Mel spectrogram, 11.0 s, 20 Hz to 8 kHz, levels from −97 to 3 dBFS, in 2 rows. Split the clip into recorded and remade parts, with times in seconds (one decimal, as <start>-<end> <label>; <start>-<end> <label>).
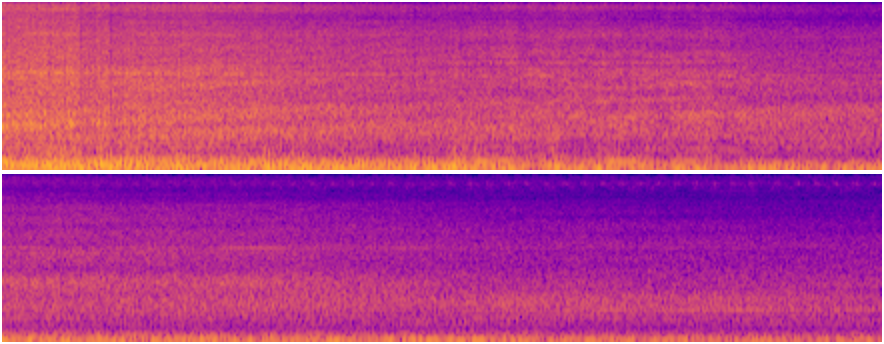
0.0-2.8 recorded; 2.8-4.6 remade; 4.6-11.0 recorded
